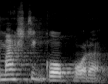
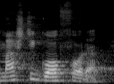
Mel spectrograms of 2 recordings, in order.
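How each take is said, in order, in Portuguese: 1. A consoante antes das últimas sílabas é um P. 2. A consoante antes das últimas sílabas é um F. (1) "eu não vou dizer mastigópora" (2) "eu vou dizer mastigófora"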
